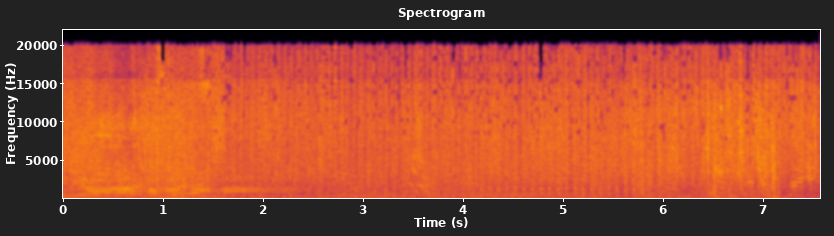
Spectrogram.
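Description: Dense, continuous gunfire and explosions in the Guardians of the Galaxy video game, loud and steady throughout, with character voices talking over the firefight.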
